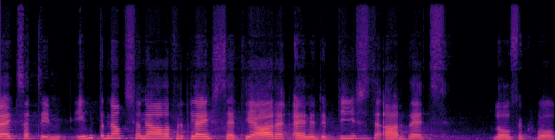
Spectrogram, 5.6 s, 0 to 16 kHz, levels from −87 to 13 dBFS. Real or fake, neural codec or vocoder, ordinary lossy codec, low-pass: fake; codec, 32 kHz, 1.9 kbps, SNAC; Opus, 32 kbps; 14.4 kHz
